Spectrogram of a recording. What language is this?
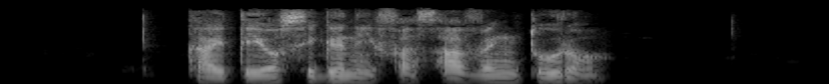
Esperanto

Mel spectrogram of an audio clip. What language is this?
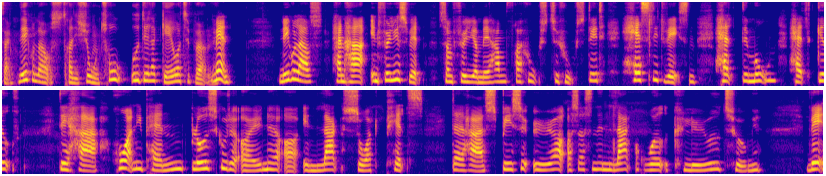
Danish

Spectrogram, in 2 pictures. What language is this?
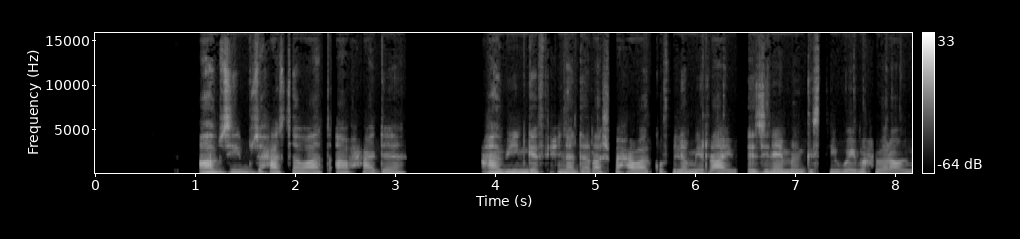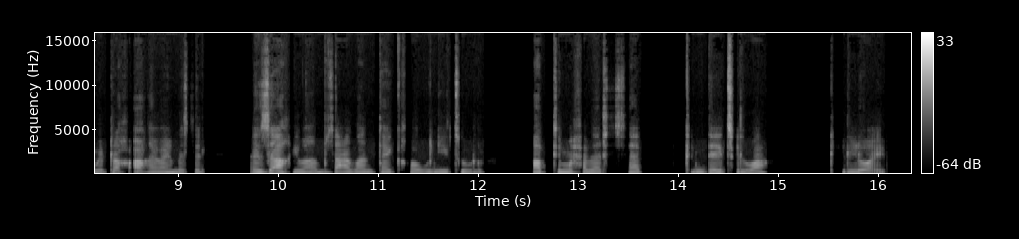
Tigrinya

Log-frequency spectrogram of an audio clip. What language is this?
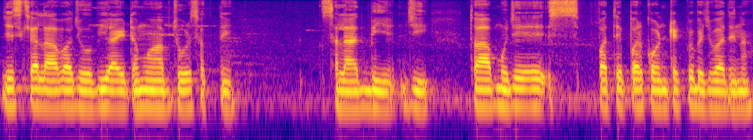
Hindi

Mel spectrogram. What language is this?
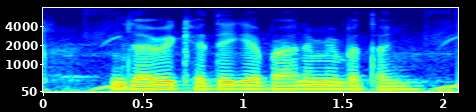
Bhojpuri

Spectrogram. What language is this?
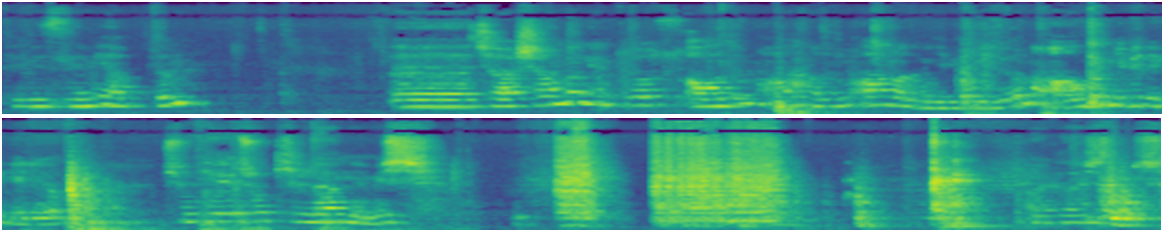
Turkish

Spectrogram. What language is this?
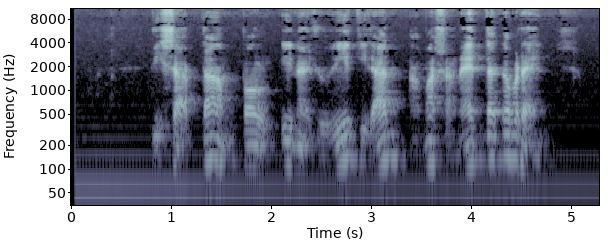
Catalan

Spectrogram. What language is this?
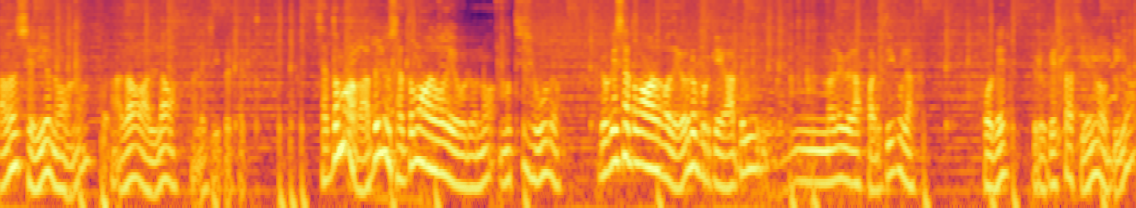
Spanish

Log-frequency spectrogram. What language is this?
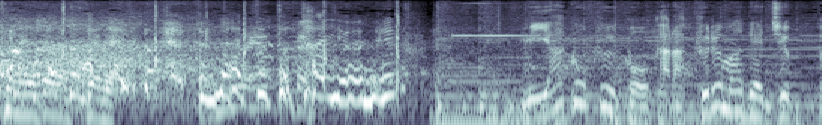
Japanese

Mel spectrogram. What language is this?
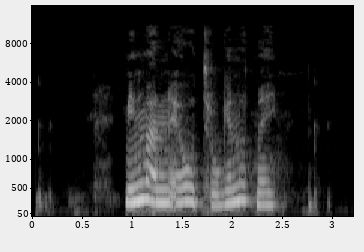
Swedish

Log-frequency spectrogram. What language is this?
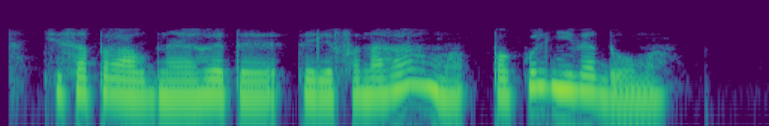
Belarusian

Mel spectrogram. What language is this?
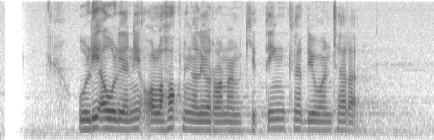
Sundanese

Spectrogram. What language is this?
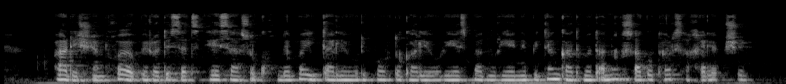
Georgian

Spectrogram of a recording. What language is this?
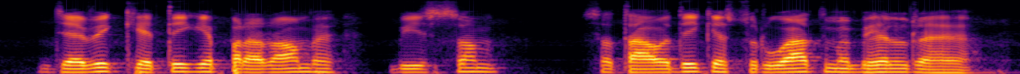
Maithili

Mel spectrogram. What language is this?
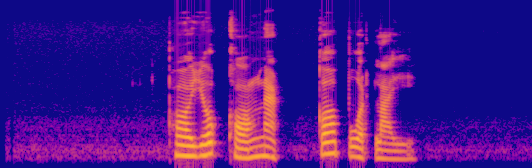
Thai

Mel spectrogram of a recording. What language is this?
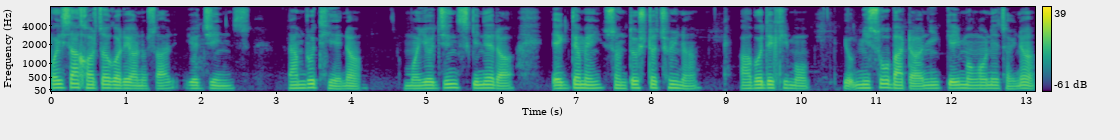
Nepali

